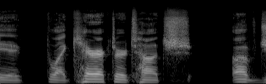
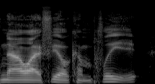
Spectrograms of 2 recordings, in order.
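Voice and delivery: put-on sarcastic cartoon voice. Retelling a cartoon scene, quoting Squidward: imitating Squidward's sarcasm. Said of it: "Squidward sarcastically says".

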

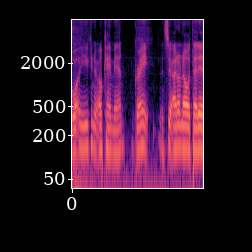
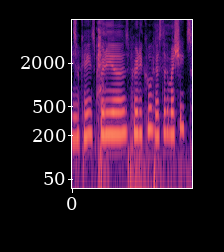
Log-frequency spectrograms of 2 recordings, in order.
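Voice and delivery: put-on awkward voice, much higher, quieter; 7 semitones higher, 7 dB quieter than usual. Friends recalling a classmate, one imitates how he talked: quietly awkward. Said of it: "He was just like super quietly awkward".

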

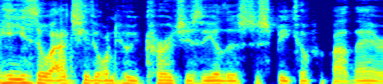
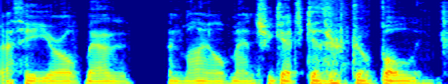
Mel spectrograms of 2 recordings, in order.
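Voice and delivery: plain

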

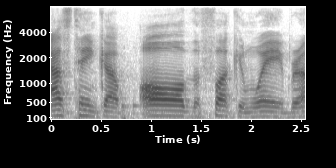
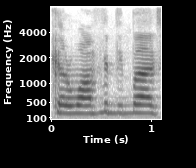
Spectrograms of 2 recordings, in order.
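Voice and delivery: put-on sad old man voice, higher pitch; 8 semitones higher than usual. Retelling an old guy's reaction, the speaker imitates him sounding sad. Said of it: "He's all sad".

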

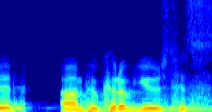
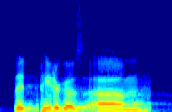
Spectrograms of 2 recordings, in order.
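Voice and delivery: plain

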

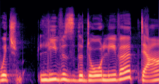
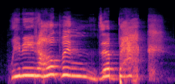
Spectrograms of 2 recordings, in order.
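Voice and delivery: very high-pitched yelling; 11 semitones higher than usual. Game master voicing Stefan as the temple doors burst open, Stefan shouting for help. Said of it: "And he shouts".

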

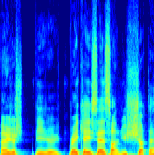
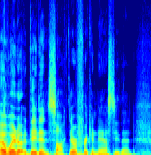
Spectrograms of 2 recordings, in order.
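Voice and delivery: normal talking voice

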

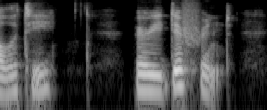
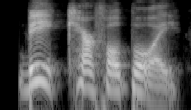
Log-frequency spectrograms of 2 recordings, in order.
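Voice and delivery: menacing, threatening tone. Narrator reads Hughes answering the aghast younger prince, threatening. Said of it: "Hughes threatened".

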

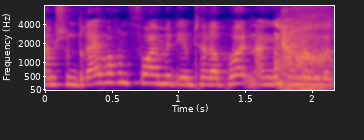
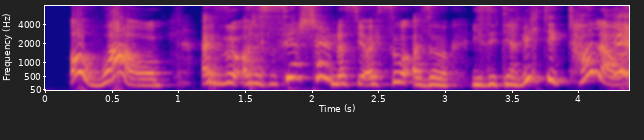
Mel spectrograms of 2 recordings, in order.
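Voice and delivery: caught off guard, completely surprised, gushing. Retelling what the woman at reception said on arrival for speed dating, acting out complete surprise.

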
